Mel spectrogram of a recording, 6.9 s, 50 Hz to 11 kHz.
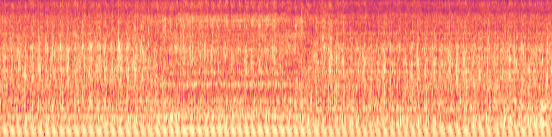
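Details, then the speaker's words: Vectorfog H100SF gasoline pulse jet thermal fogger on VP Racing canned fuel, started by holding the start button 8–10 seconds, solution tank shut: loud, steady buzzing drone at one fixed deep pitch, no stumbles or pops; normal running. "you'll hear it fire off it might pop and snap a couple times once it's running you'll know it"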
